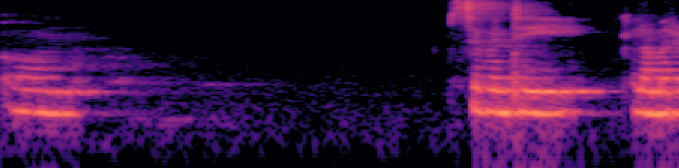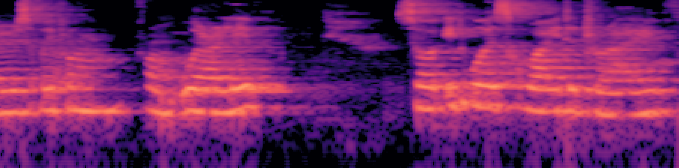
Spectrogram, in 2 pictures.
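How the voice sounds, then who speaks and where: A young woman vlogger, slightly hoarse, chatting casually and hesitantly in a rambling personal update recorded in an echoey room. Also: a little high, a little mellow. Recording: very echoey, reverberant empty room.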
